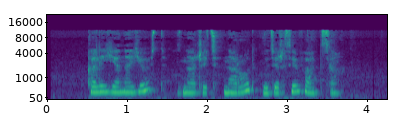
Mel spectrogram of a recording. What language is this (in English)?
Belarusian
